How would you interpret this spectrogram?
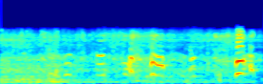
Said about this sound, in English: the incoming tide dislodges it and sweeps it into a savage, rushing riptide.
